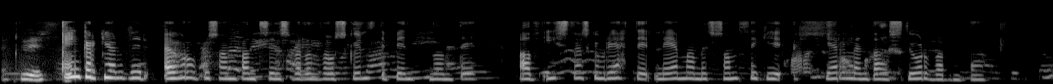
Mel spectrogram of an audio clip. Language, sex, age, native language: Icelandic, female, 20-29, Icelandic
